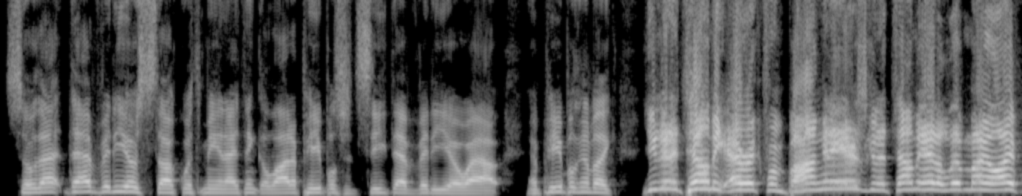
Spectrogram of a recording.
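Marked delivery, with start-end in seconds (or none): 4.8-7.7 loud, high, incredulous mock shout; indignant objection. Imagined sceptic objecting to Eric's advice, indignant shout.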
